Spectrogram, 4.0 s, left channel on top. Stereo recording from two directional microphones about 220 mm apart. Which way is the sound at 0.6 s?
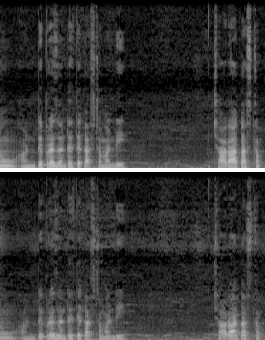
40° left (ahead or behind).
